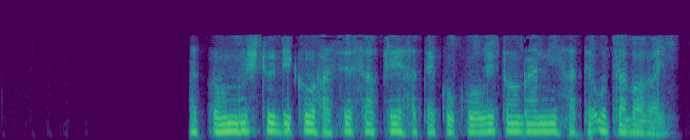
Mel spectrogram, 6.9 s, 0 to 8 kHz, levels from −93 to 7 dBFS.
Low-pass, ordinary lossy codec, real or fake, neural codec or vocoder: 7.2 kHz; AAC, 16 kbps; fake; vocoder, 24 kHz, 100 mel bands, Vocos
